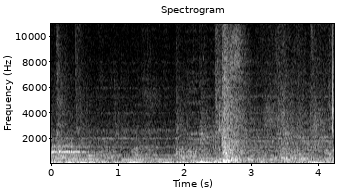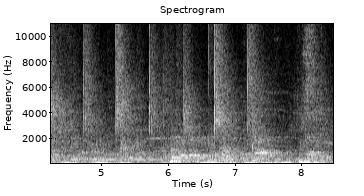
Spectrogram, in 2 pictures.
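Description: Boxing gloves landing punches in sparring: sharp slapping hits, several a second in quick clusters through the second half, mixed with footwork on the ring canvas.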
